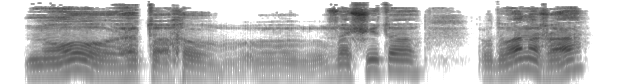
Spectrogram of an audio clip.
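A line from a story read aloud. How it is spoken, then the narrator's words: Mumbling. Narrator (Russian): промямлил он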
